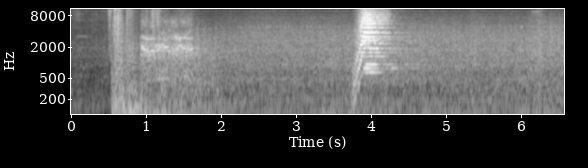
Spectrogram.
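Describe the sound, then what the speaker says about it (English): A tank cannon fires in World of Tanks with a sudden loud, booming blast followed by a rumbling tail, then a rising whoosh a few seconds later over steady battle noise. "if I'm able to get a free shot in, quickly back up, they will not be able to return fire"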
